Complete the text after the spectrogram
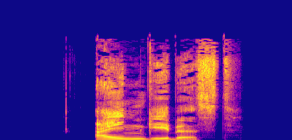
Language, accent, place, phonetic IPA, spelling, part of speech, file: German, Germany, Berlin, [ˈaɪ̯nˌɡɛːbəst], eingäbest, verb, De-eingäbest.ogg
- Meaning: second-person singular dependent subjunctive II of eingeben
